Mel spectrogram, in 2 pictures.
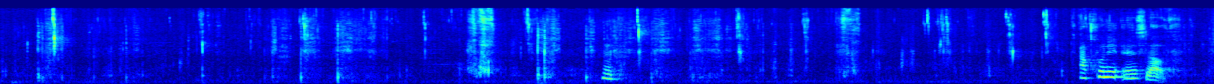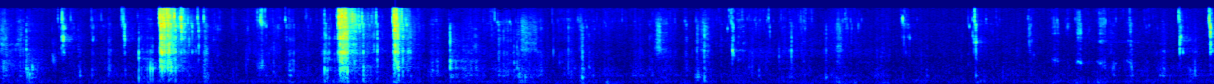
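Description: A woman chews food wetly and smacks her lips close to the microphone.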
